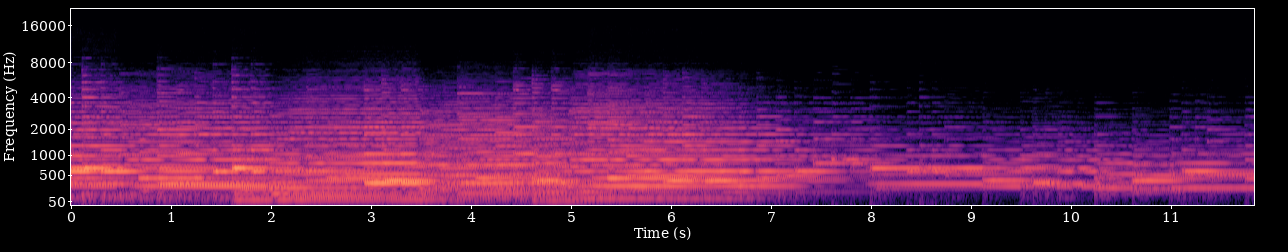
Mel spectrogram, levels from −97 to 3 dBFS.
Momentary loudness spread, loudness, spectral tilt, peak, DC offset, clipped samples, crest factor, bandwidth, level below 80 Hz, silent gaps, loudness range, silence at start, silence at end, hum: 12 LU; -30 LUFS; -6.5 dB/octave; -14 dBFS; under 0.1%; under 0.1%; 16 dB; 7.6 kHz; -56 dBFS; none; 9 LU; 0 s; 0 s; none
